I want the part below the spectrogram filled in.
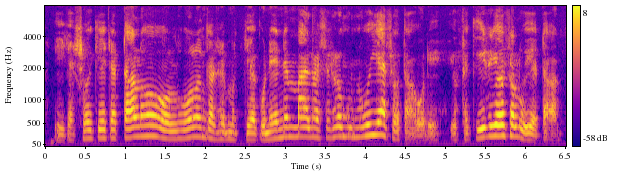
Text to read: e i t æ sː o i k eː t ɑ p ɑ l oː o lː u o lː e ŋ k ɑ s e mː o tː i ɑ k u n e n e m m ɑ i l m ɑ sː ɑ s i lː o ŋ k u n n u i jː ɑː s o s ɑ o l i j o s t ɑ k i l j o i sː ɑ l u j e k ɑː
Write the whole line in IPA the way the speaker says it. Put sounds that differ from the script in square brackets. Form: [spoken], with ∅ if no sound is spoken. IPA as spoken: e i t æ sː o i k eː t ɑ [t] ɑ l oː o lː u o lː e ŋ k ɑ s e mː o tː i ɑ k u n e [nː] e m m ɑ i l m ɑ sː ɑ s i lː o ŋ k u n n u i jː [ɑ] s o [t] ɑ o l i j o s t ɑ k i [r] j o i sː ɑ l u j e [t] ɑː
